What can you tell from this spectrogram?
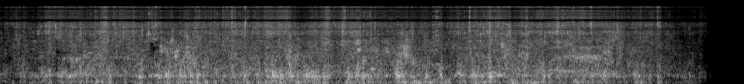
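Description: Water splashing and lapping from paddle strokes on a sea kayak, with wind buffeting the microphone. It fades in at the start and cuts off suddenly near the end.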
